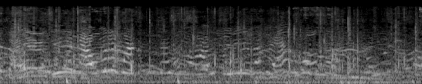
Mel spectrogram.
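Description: Many women's and children's voices calling out and chattering at once during a group game, several voices overlapping.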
